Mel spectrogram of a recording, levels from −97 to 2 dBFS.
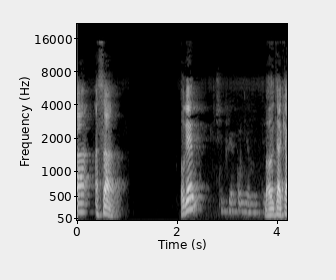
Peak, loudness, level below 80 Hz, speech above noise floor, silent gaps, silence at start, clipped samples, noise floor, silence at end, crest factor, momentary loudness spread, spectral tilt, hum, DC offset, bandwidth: -4 dBFS; -24 LUFS; -72 dBFS; over 65 dB; none; 0 s; under 0.1%; under -90 dBFS; 0 s; 22 dB; 24 LU; -4 dB/octave; none; under 0.1%; 15.5 kHz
